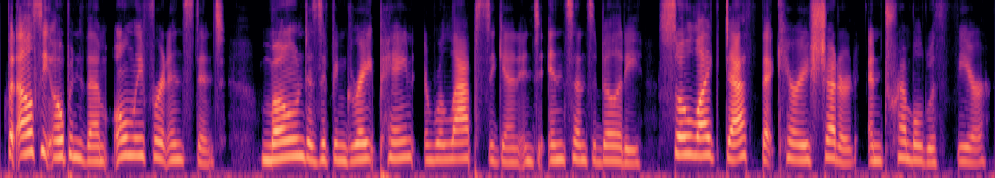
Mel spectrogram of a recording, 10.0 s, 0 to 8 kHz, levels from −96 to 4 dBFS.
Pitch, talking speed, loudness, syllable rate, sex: 225 Hz, 175 wpm, -20 LUFS, 5.3 syllables/s, female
